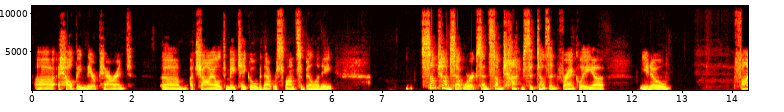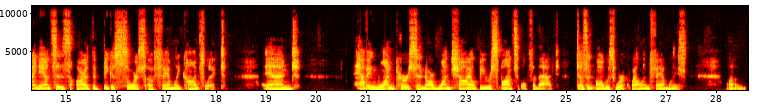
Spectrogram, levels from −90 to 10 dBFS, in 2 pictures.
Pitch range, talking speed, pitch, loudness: 140-210 Hz, 105 wpm, 155 Hz, -12 LUFS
